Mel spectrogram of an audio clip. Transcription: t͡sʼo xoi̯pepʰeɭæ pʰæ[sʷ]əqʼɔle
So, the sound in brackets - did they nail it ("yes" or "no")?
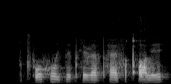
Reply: no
